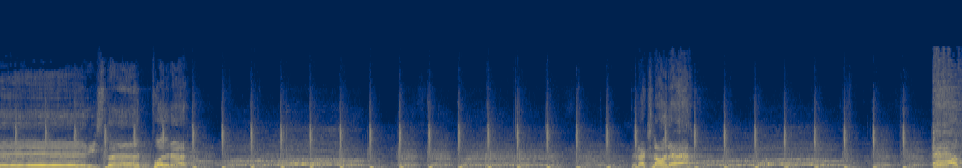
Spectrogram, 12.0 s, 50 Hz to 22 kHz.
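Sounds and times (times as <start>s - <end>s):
drum kit beat: 0.0s - 12.0s
person singing: 11.6s - 12.0s.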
